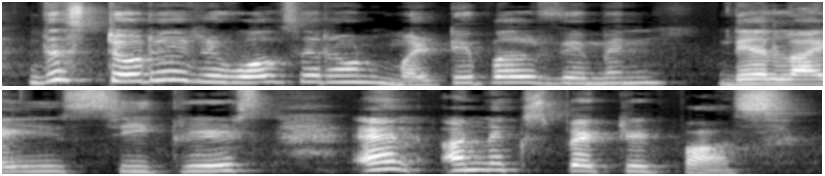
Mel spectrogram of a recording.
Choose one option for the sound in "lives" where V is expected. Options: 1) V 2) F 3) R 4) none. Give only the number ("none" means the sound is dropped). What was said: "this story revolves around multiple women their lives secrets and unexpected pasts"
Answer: 4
